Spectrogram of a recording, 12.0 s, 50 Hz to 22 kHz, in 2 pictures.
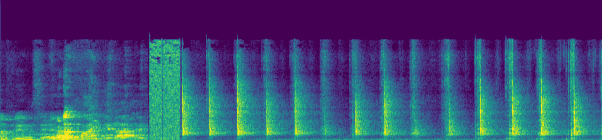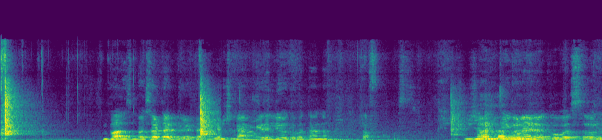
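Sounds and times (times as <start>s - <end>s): knife slicing onion on board: 1.8s - 6.5s.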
